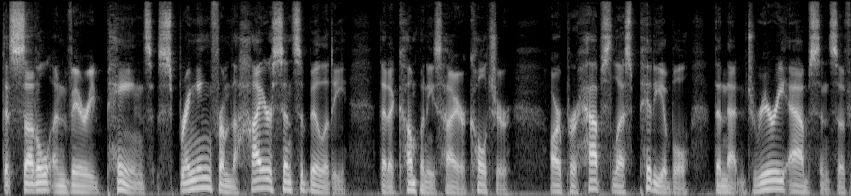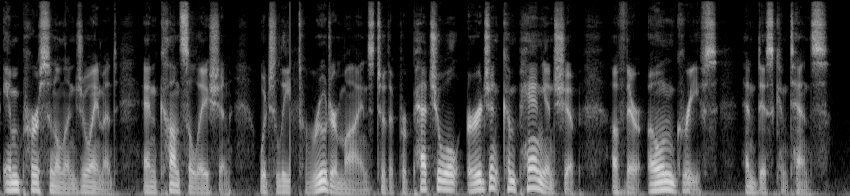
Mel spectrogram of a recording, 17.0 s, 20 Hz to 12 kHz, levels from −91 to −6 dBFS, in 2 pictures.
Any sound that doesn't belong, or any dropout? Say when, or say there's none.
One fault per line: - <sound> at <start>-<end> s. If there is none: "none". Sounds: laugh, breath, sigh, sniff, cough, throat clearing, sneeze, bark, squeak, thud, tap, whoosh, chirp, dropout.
- dropout at 11.4-11.5 s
